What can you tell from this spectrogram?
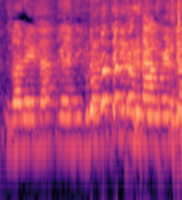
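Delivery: cracking up mid-sentence; laughing. Real, not acted. Laughing after the rice cooker joke.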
